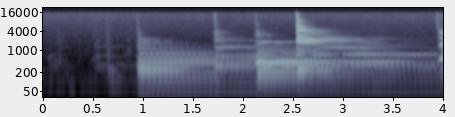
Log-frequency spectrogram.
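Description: Nylon-string classical guitar fingerpicked: the open low E with the thumb and strings four, three and two with the fingers, sounding an E major chord. Four plucks about half a second apart start about a second in and are left ringing.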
